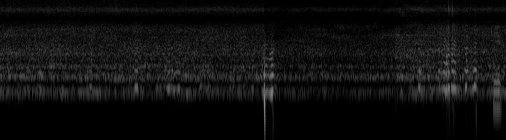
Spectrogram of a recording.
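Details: Humming of Asian honey bees (Apis cerana) as honey is taken from their old-style wooden box: a loud continuous drone with clear harmonic layers, interrupted by sharp knocks around midway and near the end.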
